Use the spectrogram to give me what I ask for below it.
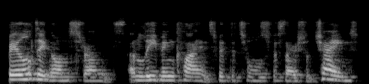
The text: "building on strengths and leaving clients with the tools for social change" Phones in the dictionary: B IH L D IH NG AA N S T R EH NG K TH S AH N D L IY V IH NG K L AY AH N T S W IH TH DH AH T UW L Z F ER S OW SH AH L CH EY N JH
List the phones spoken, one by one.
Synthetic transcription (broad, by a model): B IH L D IH NG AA N S T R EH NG K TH S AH N L IY V IH NG K L AY AH N T S W IH DH AH T UW L Z F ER S OW SH AH L CH EY N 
